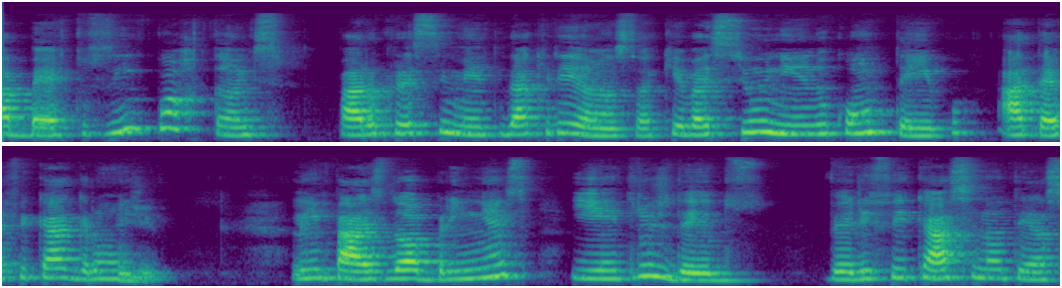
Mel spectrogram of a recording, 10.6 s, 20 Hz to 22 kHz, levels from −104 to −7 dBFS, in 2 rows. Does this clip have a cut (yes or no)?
no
